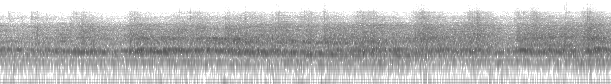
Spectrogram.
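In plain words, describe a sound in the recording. A crowd claps its hands.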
